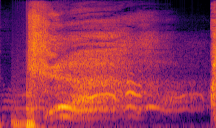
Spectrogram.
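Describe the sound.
A person imitates the gasp heard in a song: a sharp, breathy intake that stretches into a long, airy, slightly voiced breath lasting about two seconds, fairly loud, with no speech.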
